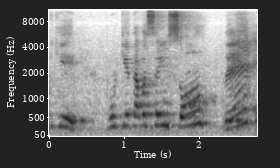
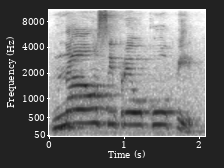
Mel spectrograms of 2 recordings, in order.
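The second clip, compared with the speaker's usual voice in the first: slow, careful quote from the book; teacher quoting the book's words to her pupils; quoting the text; 5 semitones higher, slower than usual. Shown as a demonstration. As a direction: read the line out slowly for the kids. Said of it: "Quando ele fala assim, ó".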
